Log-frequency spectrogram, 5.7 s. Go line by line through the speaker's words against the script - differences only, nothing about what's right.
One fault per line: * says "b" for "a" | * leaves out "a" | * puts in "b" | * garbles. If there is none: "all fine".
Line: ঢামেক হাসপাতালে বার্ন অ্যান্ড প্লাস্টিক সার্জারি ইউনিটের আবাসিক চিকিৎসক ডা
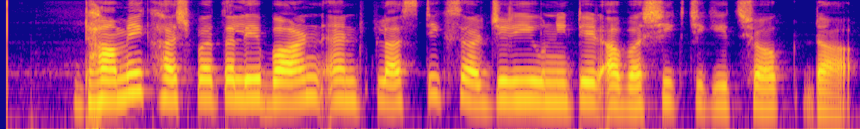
all fine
